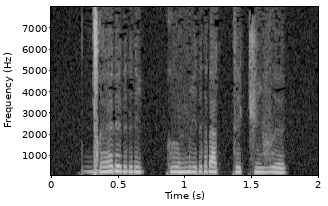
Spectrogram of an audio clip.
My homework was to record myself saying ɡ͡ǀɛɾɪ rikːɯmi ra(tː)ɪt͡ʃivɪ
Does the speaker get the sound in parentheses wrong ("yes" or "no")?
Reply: no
